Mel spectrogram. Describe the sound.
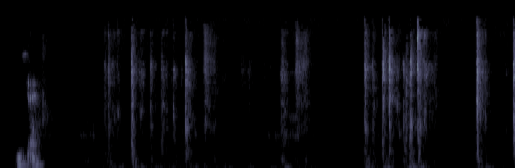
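Quick computer keyboard typing while spelling out glucose: soft, irregular bursts of keystrokes broken by short pauses, quiet throughout.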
